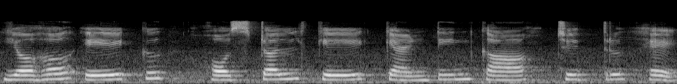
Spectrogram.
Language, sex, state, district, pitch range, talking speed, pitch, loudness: Hindi, female, Madhya Pradesh, Dhar, 210-235 Hz, 70 wpm, 225 Hz, -15 LUFS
